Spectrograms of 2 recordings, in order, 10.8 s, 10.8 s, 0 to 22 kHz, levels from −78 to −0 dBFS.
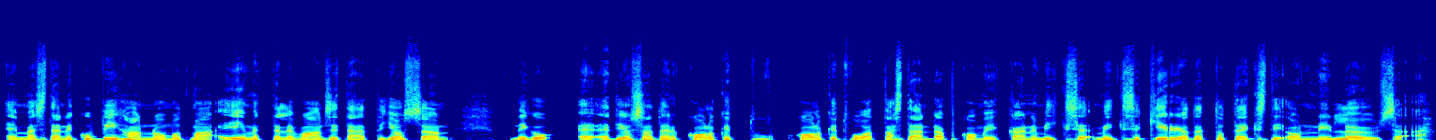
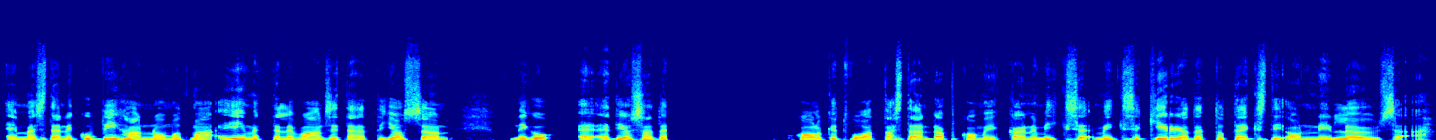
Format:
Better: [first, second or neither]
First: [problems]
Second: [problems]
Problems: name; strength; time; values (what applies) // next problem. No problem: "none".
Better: first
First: none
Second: audio cutting out; at 5 s for 1 s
